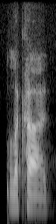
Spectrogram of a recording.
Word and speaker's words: Lacad: Lacad.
